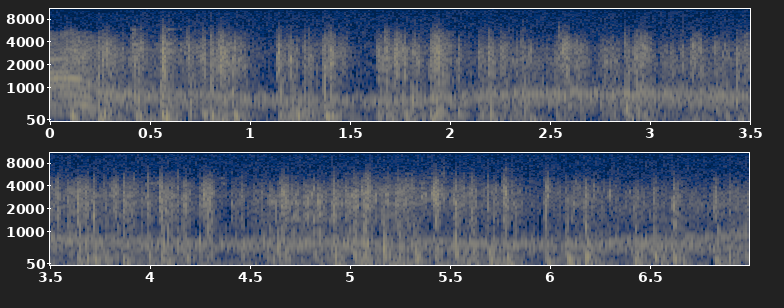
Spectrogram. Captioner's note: hooves clopping; wind whooshing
